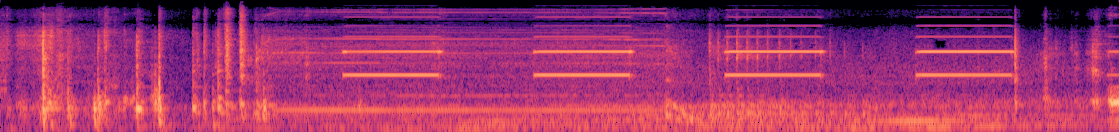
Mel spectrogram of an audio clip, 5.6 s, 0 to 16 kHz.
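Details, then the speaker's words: 2002 Honda Civic with B16 DOHC VTEC engine and 5-speed, unrun for over 10 years, new fuel pump installed: at key-on a steady low electric hum for about two seconds under dash chimes, then stops; pump primes normally. "the new pump is in just a quick test once I turn the key on you're going to hear the pump"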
